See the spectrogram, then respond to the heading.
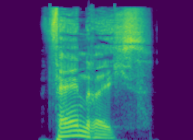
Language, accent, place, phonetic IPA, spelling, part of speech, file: German, Germany, Berlin, [ˈfɛːnʁɪçs], Fähnrichs, noun, De-Fähnrichs.ogg
- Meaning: genitive singular of Fähnrich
